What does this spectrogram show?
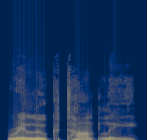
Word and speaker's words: reluctantly: This word has four syllables and the stress is on that second syllable. That third syllable also has that schwah reluctantly reluctantly.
